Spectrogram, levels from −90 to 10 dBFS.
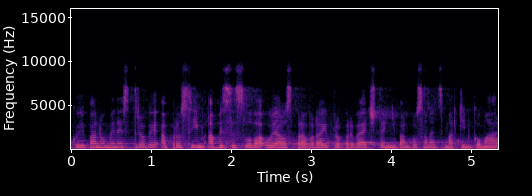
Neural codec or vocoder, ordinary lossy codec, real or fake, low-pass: none; Opus, 32 kbps; real; 7.2 kHz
